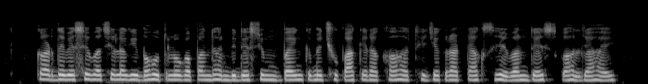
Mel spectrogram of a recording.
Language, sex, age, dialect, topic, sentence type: Magahi, female, 25-30, Central/Standard, banking, statement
